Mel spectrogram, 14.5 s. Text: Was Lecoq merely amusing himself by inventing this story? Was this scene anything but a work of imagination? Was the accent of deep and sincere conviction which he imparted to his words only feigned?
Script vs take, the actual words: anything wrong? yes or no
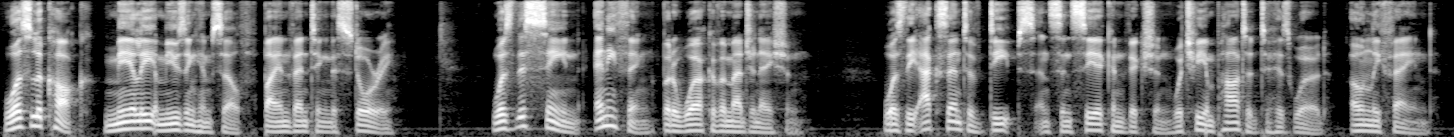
yes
